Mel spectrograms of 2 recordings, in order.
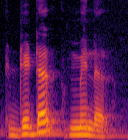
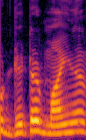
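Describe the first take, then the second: First: डिटरमिनर with a short i in मिनर; correct pronunciation. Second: डिटरमाइनर with an 'eye' vowel in माइ; wrong pronunciation. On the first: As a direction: give the proper डिटरमिनर, ending '-minner'. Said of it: "आपको मिलेगा डिटरमिनर". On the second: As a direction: cite the mistaken डिटरमाइनर, rhyming its end with 'miner'. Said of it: "नहीं मिलेगा". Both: Shown as a demonstration.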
